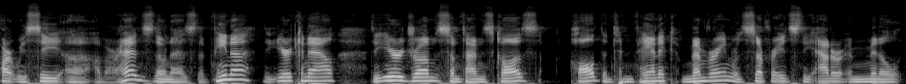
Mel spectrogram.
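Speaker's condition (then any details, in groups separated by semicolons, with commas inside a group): Cleft lip and palate; formerly unintelligible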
